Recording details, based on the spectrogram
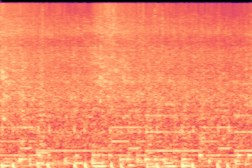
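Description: Fried noodles sizzle steadily in a hot pan, a dense continuous crackle that stays close and fairly loud for the whole stretch, with no voices over it.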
